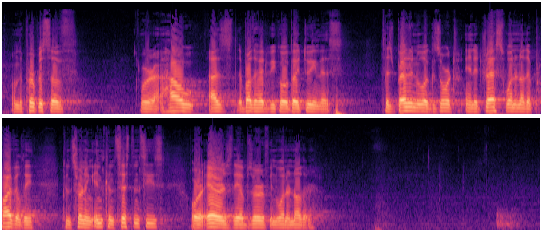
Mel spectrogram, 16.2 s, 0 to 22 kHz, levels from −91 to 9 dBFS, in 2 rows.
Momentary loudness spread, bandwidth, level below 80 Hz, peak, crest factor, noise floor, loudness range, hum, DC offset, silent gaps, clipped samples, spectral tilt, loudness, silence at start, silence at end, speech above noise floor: 11 LU; 12.5 kHz; -42 dBFS; 0 dBFS; 12 dB; -53 dBFS; 4 LU; none; under 0.1%; none; under 0.1%; -7 dB/octave; -12 LUFS; 0.15 s; 0.5 s; 42 dB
